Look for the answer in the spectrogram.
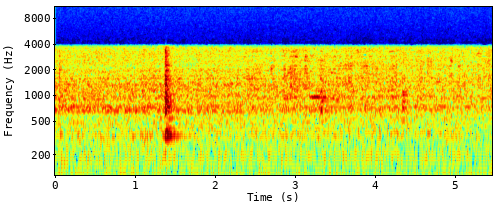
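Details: A single sharp tick over a low, steady background hum, with no animal voices.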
